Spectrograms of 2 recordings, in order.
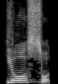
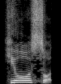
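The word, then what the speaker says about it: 여섯: Next, the native Korean version of number 6 is yosot. Again, yosot. This is composed of two syllables. The first syllable is yo, the second syllable is sot. Pronounce it with me. Yosot. Yosot.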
